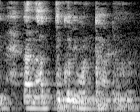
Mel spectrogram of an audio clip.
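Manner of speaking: slow and low, longing for her husband; low, slow Leah longing to be held; Leah hoping. Acted. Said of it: "అంటుంది".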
